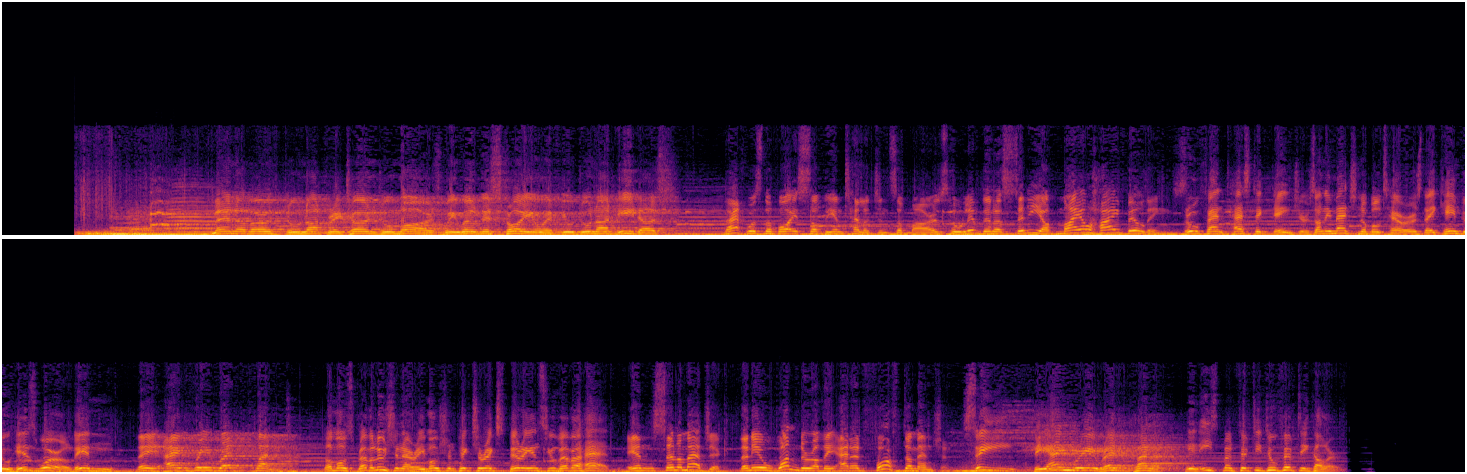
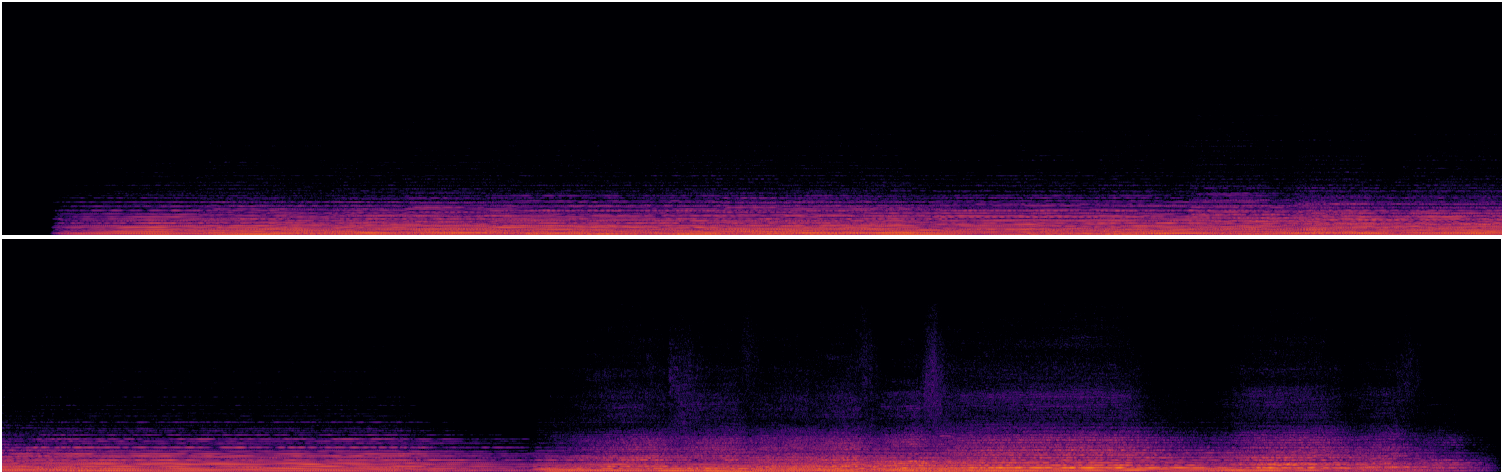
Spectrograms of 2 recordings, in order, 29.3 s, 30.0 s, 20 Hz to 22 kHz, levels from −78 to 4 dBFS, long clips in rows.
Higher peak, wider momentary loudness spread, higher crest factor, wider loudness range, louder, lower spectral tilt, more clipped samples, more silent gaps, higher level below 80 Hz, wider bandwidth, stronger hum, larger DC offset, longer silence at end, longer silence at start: first, -2 dBFS vs -14 dBFS; about the same, 6 LU vs 7 LU; about the same, 12 dB vs 16 dB; about the same, 3 LU vs 5 LU; first, -15 LUFS vs -29 LUFS; about the same, -7 dB/octave vs -7 dB/octave; neither; neither; first, -32 dBFS vs -46 dBFS; second, 10.5 kHz vs 14.5 kHz; neither; neither; first, 1.2 s vs 0.1 s; first, 0.7 s vs 0.5 s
